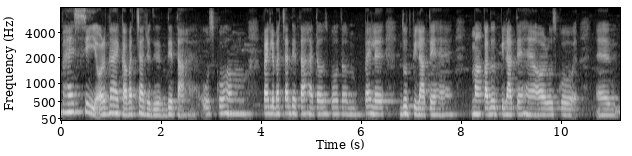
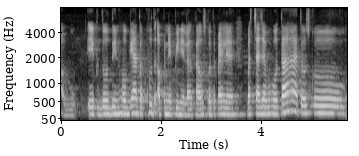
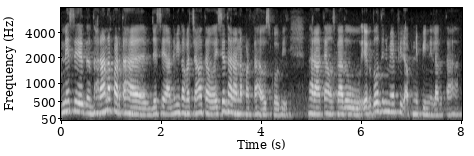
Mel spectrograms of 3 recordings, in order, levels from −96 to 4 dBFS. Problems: constant background noise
